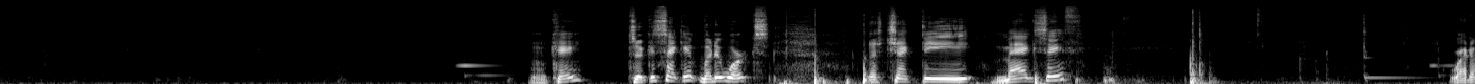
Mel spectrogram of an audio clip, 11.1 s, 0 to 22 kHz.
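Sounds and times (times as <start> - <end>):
phone charging chime: 10.2 - 11.0.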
